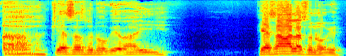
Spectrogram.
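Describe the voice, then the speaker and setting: A man's voice: mid-range voice, fairly even intonation, a little slow, creaky. Playful joking male chemistry teacher. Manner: playful, joking, laughs often, calls students 'beta' and 'bhai'. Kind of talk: online lecture wrap-up, casual banter with students.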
